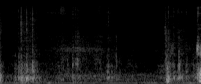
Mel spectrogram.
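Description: Faint handling of a cardboard toy box, a soft rustle as it is turned in the hand, over a low steady room hum.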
